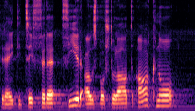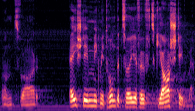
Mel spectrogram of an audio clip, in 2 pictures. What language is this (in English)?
Swiss German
